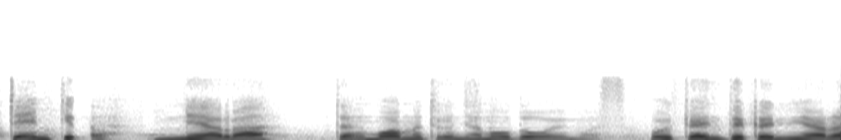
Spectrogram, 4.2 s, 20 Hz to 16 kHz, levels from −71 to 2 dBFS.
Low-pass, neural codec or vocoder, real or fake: 7.2 kHz; codec, 16 kHz, 0.5 kbps, FunCodec, trained on Chinese and English, 25 frames a second; fake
